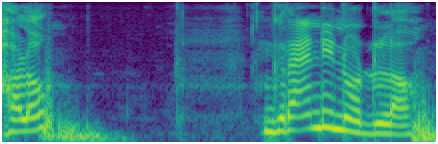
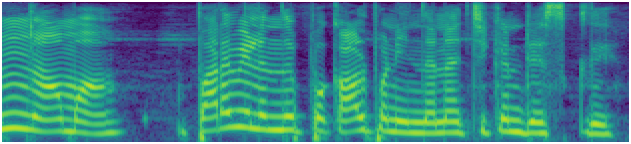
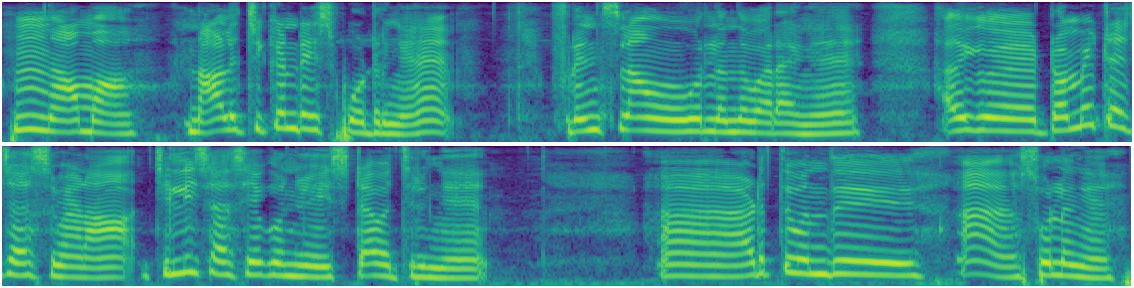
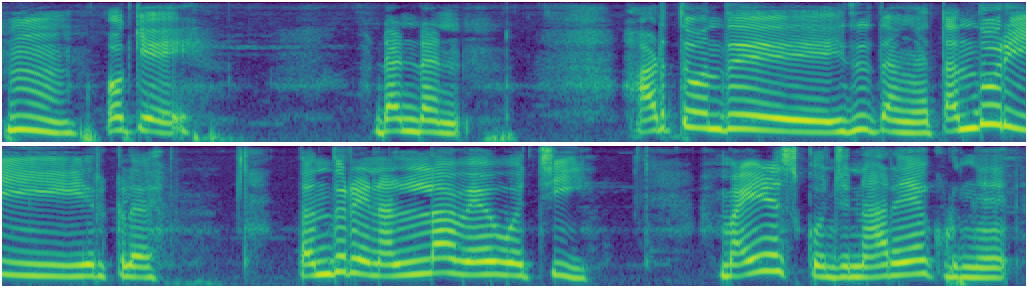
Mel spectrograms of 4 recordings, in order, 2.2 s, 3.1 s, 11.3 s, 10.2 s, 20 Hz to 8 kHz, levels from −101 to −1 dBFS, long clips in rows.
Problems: background sounds at intervals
